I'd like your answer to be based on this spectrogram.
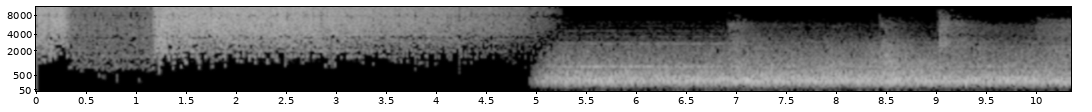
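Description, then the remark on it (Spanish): A hissing burst like released air gives way to a train rumbling steadily along the tracks, a continuous low roar with faint rhythmic clatter, fairly loud, no voices. “El ferrocarril de Sawyer en estas fechas cumple 100 años.”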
